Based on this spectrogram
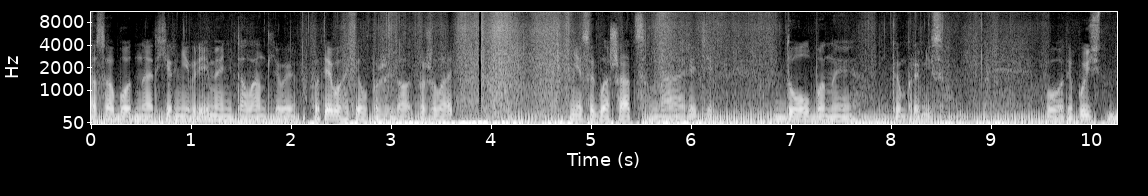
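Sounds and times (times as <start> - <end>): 
speech: 0.0 - 8.8, 9.5 - 10.2
campfire crackling: 2.1 - 9.6.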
